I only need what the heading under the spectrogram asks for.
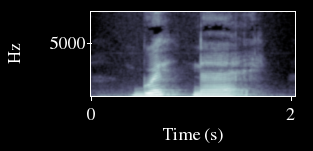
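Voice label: "relative", Takelma word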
